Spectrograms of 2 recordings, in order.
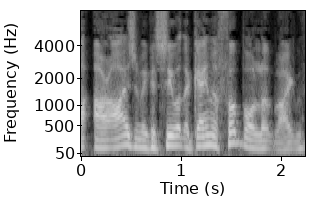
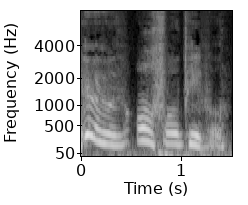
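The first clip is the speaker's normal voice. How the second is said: slow, plummy put-on upper-class sneer; posh mock voice; 3 semitones higher, slower than usual. Sneering at the fans, in a slow posh drawl. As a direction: drawl it like a snooty aristocrat. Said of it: "he's going around saying".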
